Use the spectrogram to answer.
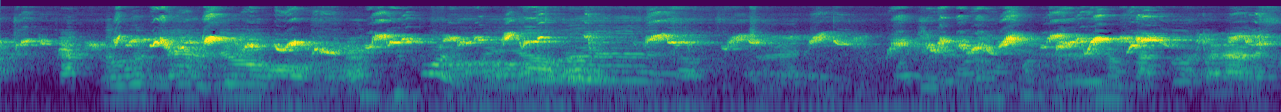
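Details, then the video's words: Red-whiskered bulbul singing for a phrase count, giving a busy run of short whistled, chirpy phrases almost without pause, with a low musical hum underneath. "เสียงนกกรงหัวจุก นกกรงหัวจุกนับดอก"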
